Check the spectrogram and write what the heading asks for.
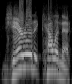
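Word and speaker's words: Jarred Kelenic: Jared Kelenic.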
